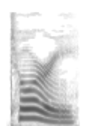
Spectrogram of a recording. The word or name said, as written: torie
